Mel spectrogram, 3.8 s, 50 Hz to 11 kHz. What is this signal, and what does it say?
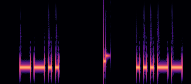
Morse code, heard as a keyed tone, about 17 wpm, 700 Hz. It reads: Z 3
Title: Single Letter-Number Alt - Rapid-Fire 17wpm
